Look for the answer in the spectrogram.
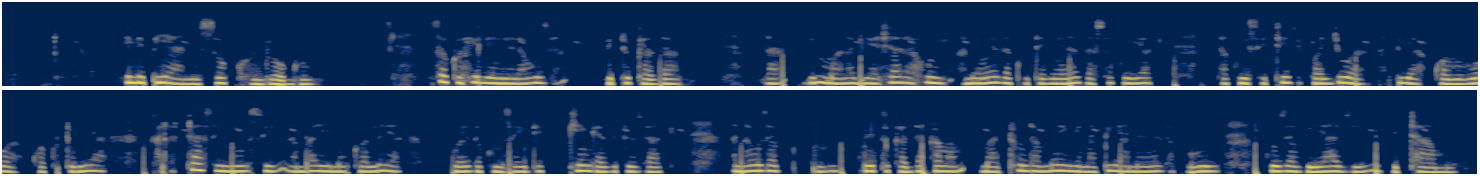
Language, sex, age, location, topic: Swahili, female, 18-24, Nakuru, finance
